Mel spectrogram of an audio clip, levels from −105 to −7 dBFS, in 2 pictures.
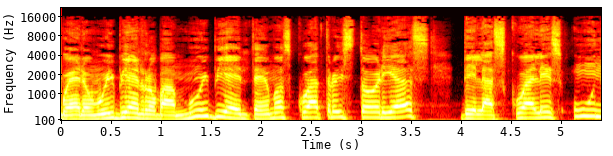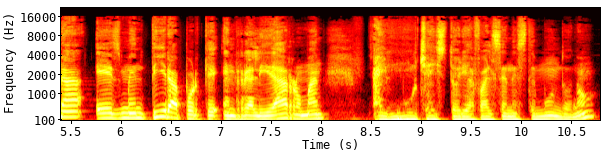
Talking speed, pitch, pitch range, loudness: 150 wpm, 145 Hz, 120-180 Hz, -14 LUFS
